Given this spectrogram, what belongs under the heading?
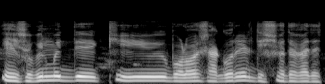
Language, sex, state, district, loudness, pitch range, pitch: Bengali, male, Assam, Hailakandi, -13 LUFS, 155-180 Hz, 170 Hz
